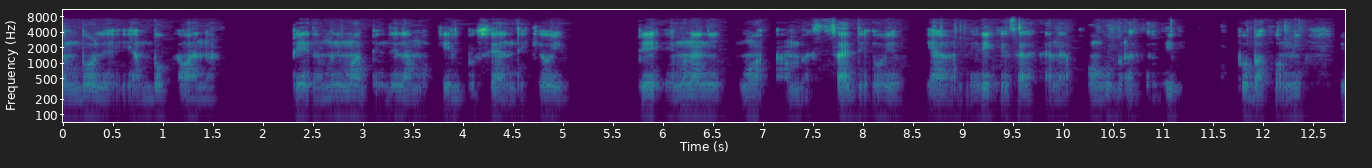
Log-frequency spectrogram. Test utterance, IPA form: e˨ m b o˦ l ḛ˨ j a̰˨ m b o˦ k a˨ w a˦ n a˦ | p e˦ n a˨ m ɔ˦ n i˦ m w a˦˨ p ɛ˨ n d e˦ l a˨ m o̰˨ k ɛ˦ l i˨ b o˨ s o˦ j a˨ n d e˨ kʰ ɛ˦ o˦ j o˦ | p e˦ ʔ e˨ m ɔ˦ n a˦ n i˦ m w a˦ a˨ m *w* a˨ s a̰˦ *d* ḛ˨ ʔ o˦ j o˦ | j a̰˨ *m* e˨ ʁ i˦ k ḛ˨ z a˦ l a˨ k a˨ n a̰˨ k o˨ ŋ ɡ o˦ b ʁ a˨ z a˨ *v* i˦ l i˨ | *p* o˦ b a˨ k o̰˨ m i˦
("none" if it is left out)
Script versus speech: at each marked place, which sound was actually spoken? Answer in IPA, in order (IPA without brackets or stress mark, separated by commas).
b, d, m, v, p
